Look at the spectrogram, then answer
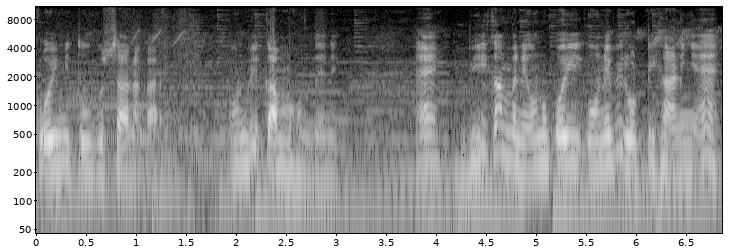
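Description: A woman playing a frail, gentle elderly village mother with a Punjabi accent, consoling her daughter. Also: medium pitch, normal speed, over music, natural voice. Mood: tender. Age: older. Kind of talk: village drama acting.

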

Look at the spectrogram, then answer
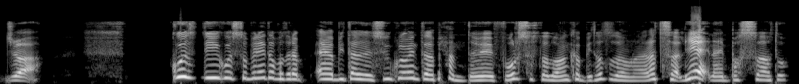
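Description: A man voicing a male space crew captain in an amateur audio drama, giving orders and reasoning aloud with pauses. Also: high voice, a bit bright, no room sound, lo-fi sound. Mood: calm, commanding.

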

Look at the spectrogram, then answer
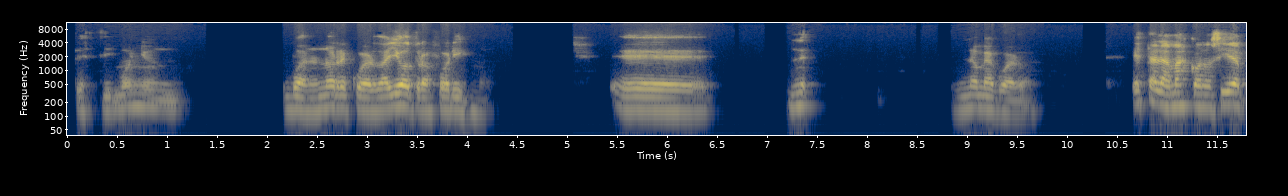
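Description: Un hombre mayor con acento argentino da una clase de derecho, lee citas en voz alta y se detiene a recordar. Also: male voice, medium pitch. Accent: Argentine Spanish. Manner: reads out quotations, pauses to recall, thinks aloud. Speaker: lecturer on law. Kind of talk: academic lecture. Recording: dull lo-fi online talk.

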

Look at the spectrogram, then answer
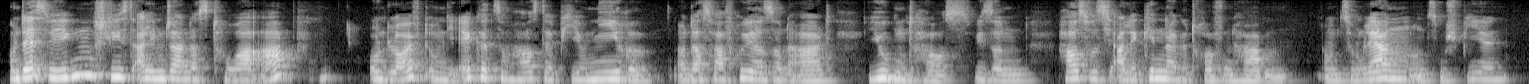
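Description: A woman reads a children's story aloud in an animated, dramatic way. She speaks from home on a livestream. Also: medium pitch, normal speed.

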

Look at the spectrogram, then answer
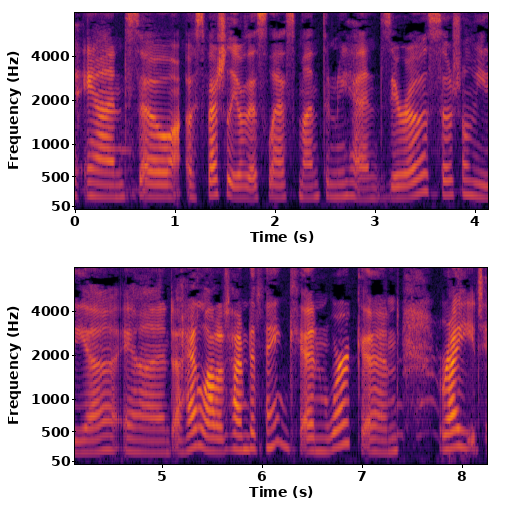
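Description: A woman's voice: mid-range voice, a bit bright. A middle-aged woman chatting casually to her followers in an informal live vlog, talking them through things on a handheld phone outdoors. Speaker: small business owner vlogging. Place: outdoors in a driveway beside a road. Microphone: handheld phone at arm's length. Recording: noisy outdoor phone audio, passing traffic.

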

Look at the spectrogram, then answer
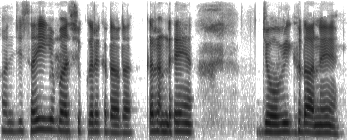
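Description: Hesitant woman guest with a Punjabi accent and a fairly low voice. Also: steady tone. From Pakistan. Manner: hesitant, halting. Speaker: interview guest. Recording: distant, dull audio.

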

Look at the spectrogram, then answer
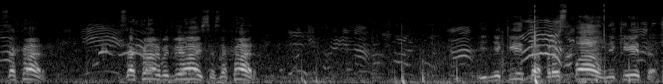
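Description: A man coaching a youth football team, shouting instructions and encouragement to players during a match on an outdoor pitch. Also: sing-song, a little slow. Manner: loud, urgent, encouraging shouts. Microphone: far camera. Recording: distant mic, crowd and noise behind.

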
